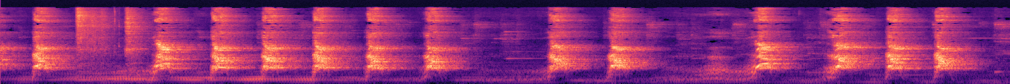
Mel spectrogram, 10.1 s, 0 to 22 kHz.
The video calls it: Shih Tzu Barking 1 (Molly and Loly)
